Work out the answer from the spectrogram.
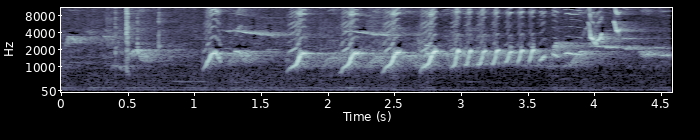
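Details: White-rumped shama of the blorok variety, a caged bird at a Kemayoran, Jakarta kiosk, singing briskly: sharp rising whistled notes repeated in a quickening series, with clicks and a faint electrical hum behind.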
